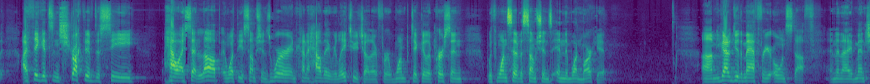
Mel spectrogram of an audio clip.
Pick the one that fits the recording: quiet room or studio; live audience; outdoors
live audience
